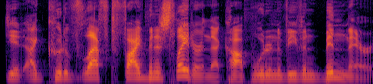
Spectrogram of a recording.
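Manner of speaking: loud, high, exasperated outburst; venting at the bad luck; frustrated rant. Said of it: "I was like".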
